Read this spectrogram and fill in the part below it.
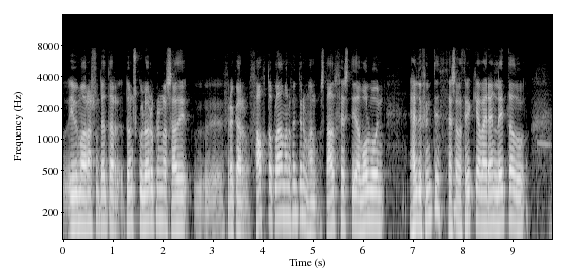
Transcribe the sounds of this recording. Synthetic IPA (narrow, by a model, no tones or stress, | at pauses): ɪːvɪmaːðʏɾansunt̪ɛlt̪aɾt̪œnskʏlœɾʏk̪ʏnːaɾ̥saɣðɪ | fɾɛːkaɾfawht̪awplaːðamanːafʏnt̪ɪnʏmhanːst̪aðfɛst̪ɪaðvɔlvowɪn | hɛvðɪfʏnt̪ɪð̥θɛsːaɾaðθɾɪcːavaːjɾɪɛnːleːjt̪aðɔɣ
